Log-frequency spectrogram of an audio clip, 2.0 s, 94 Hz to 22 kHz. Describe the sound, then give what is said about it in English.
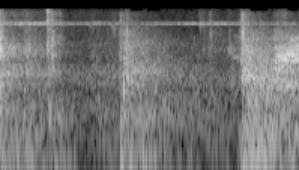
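Heavy thuds of footballs fired at up to 60 mph by Dortmund's ball-launching training machine, the knot, with a few loud thumps cutting through a steady background hum. “To sharpen his skills, Dortmund uses this, the club's creation called the knot. It is German engineering at its most twisted. Balls are fired as fast as 60 miles an hour.”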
